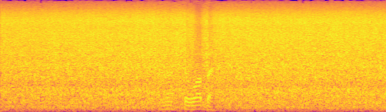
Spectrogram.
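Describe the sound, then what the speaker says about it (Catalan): A glacier-fed waterfall near Aneto in the Pyrenees roars as a steady, loud broadband rush throughout, with a brief spoken remark from a person near the middle. "aquesta aigua que ve des de dalt de tot del glaciar es converteix en una cascada guapíssima."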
